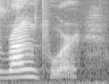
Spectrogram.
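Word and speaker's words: Rangpur: pretty simple an example it's run poor r-a-n-g p u r so they're just a g so that's another one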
